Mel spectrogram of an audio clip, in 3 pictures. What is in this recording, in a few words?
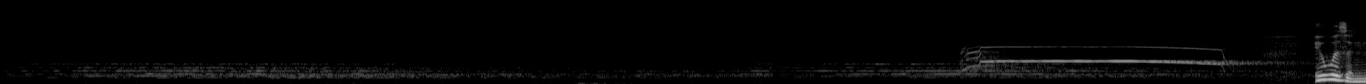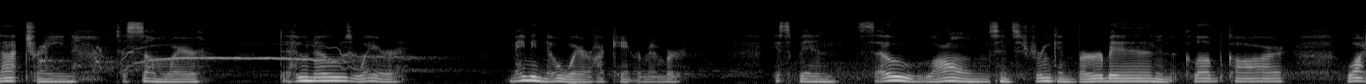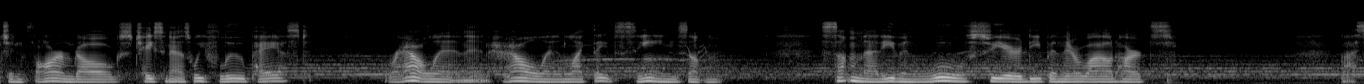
southern accent, cowpoke twang, spooky, Erotic audio; Halloween; Night Train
